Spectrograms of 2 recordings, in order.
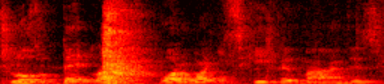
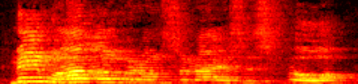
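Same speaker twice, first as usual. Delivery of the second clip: loud, high, slow scene change; announcer again; 11 semitones higher, 15 dB louder, slower than usual. Acted. Comic restarting the scene change, in a big trailer-announcer voice. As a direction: boom it like a film trailer.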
